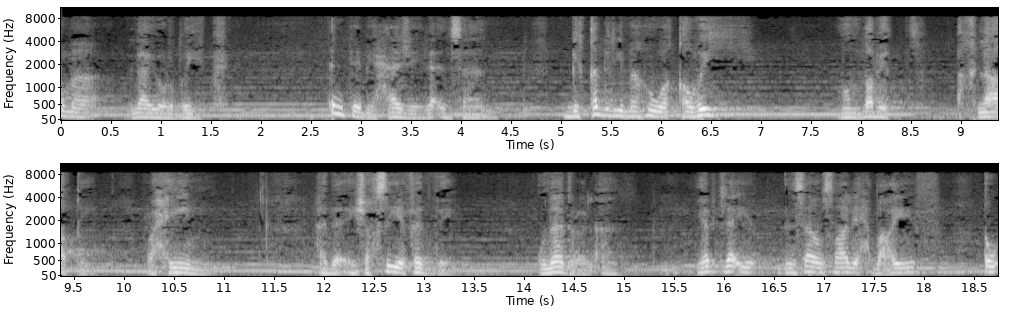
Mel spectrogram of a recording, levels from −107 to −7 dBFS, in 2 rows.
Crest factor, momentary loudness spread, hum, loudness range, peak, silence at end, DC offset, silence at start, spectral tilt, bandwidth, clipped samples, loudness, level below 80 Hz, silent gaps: 20 dB; 15 LU; none; 4 LU; -4 dBFS; 0 s; under 0.1%; 0 s; -6 dB/octave; 8.8 kHz; under 0.1%; -24 LUFS; -54 dBFS; none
